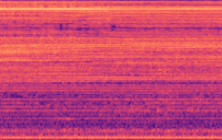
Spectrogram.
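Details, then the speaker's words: Washing machine, newly installed buzzer sounding near the end of the timer as the pulse shutter still turns: loud steady low buzz without break or crackle; switches off automatically, working perfectly. "जैसे buzzer के time हो जाएगा timer का, अपने आप buzzer बंद, सब कुछ बंद, आवाज़ आ रही है। मतलब बिल्कुल सही परफेक्ट काम करने लगा है।"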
